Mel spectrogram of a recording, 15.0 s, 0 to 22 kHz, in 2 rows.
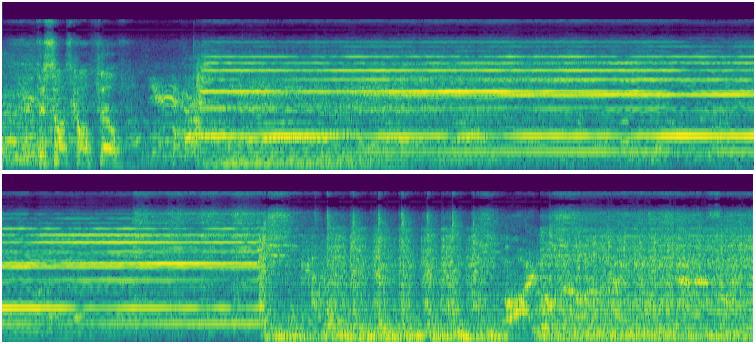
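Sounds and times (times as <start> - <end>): voices: 0.0 - 10.1
hardcore band playing: 1.9 - 15.0
electric guitar ringing note: 2.0 - 10.4.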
